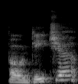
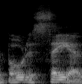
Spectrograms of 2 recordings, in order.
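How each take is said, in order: First: The name ends with a 'chah' sound. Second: The name ends with a 'see-ah' sound. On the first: This is how the name was said originally. The speaker calls it right. "They called her Bodicha" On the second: This is the common modern name. The speaker calls it wrong. "they didn't call her Bodicea"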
